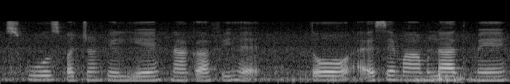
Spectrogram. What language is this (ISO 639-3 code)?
urd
